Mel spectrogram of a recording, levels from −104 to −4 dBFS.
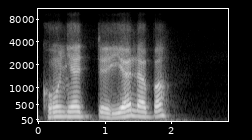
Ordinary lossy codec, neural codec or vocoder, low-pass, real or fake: Opus, 16 kbps; codec, 16 kHz, about 1 kbps, DyCAST, with the encoder's durations; 7.2 kHz; fake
